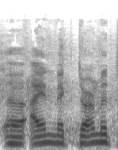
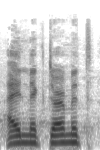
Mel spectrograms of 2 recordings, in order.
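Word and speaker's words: Ian McDiarmid: Und ich muss aber auch sagen, für das, was Ian McDermott, so spricht man ihn übrigens aus, die Frage kam auf, Ian McDermott gegeben wurde an, sagen wir mal, Dialog und Set-Design und so, hat er das wirklich exzellent gemacht.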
